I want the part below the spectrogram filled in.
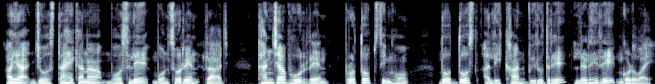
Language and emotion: Santali, neutral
